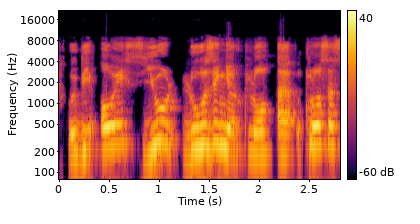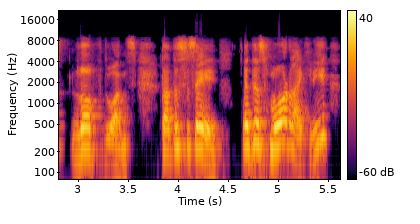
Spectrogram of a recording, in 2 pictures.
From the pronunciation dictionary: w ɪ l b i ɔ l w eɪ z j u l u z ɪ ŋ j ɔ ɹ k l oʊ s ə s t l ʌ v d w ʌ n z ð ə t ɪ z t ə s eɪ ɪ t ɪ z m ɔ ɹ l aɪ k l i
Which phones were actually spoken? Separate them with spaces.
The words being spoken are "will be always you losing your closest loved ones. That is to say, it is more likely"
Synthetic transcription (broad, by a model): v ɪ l b i ɔ l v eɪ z j u l u z ɪ ŋ j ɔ ɹ k l oʊ s ə s t l ʌ v d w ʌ n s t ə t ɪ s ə s eɪ ɪ t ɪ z m ɔ ɹ l aɪ k l i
